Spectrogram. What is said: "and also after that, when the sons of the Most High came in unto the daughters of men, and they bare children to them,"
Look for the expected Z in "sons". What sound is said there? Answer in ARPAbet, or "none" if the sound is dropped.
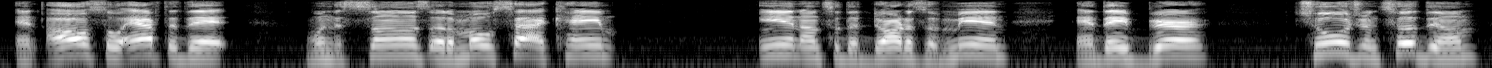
Z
